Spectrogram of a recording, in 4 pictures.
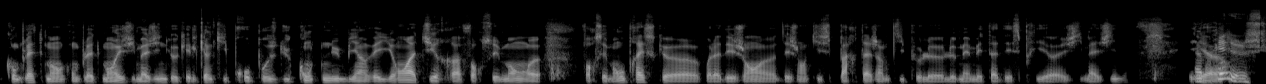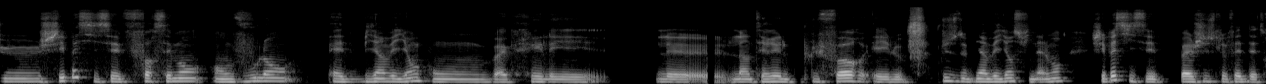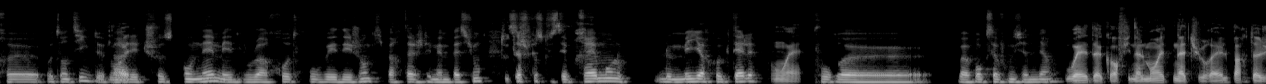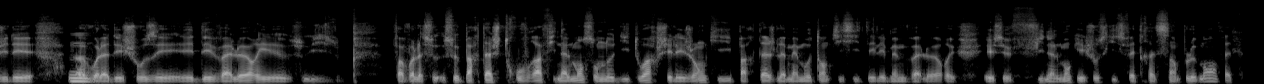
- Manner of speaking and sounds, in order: other background noise; tapping; sniff; drawn out: "heu"
- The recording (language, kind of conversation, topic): French, podcast, Est-ce que tu trouves que le temps passé en ligne nourrit ou, au contraire, vide les liens ?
